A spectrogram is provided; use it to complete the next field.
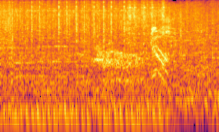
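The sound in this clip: Rapid gunfire rattles through a squad-based video game battle, dense continuous bursts of shots with mechanical clatter, loud and unbroken for the whole stretch.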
